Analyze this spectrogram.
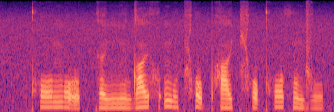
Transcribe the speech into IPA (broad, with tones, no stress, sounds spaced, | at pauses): kʰ o˦ ʊ̯ ŋ o̰˦˨ ʊ̯ | k ɛ˨ ɲ ĩ˨ d a˦ ɪ̯ h ʊ˦ ʔ ŋ u˨ t͡ɕʰ o̰˦˨ ʊ̯ pʰ a˦ ɪ̯ t͡ɕʰ o̰˦˨ kʰ o˦ θ ũ˨ d͡ʑ u˨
